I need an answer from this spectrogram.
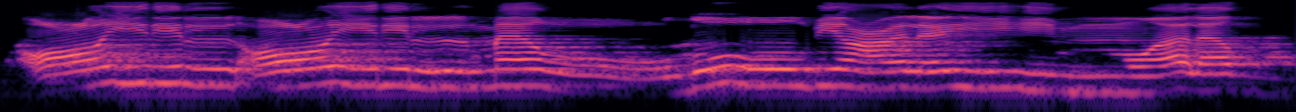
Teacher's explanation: huruf tebal ucapannya tadi ya, dengan menaikkan pangkal lidah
